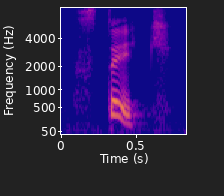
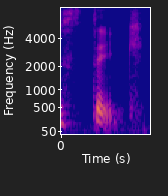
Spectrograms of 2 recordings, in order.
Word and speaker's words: steak: que veio do inglês, steak. Mais uma vez, a pronúncia muda ligeiramente. Em vez de steak, como em inglês, no francês se diz com o E aberto, assim ó, steak.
